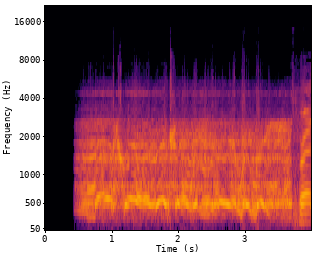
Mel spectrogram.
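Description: An incoming transmission over a President HR2510 radio's speaker: a garbled, warbling voice with steady tones under it. It starts about half a second in and cuts off abruptly just before a clearer voice begins near the end.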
